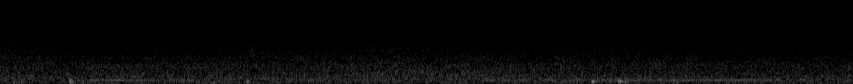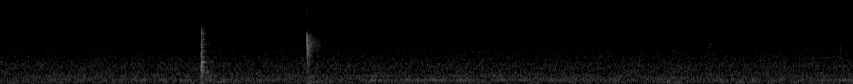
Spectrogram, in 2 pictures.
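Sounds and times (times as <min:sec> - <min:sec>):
low steady hum: 0:00.0 - 0:17.0.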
